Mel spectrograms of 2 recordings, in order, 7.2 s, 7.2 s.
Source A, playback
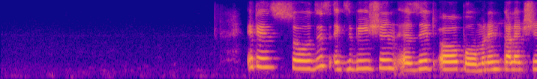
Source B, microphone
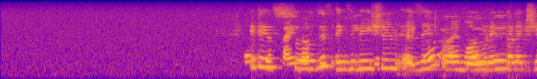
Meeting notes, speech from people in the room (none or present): present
